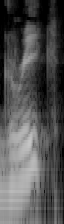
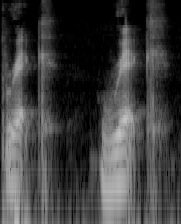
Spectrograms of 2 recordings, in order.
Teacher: one is a very long sounding E, Greek, and one is a very short I.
